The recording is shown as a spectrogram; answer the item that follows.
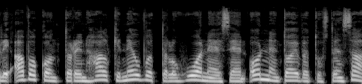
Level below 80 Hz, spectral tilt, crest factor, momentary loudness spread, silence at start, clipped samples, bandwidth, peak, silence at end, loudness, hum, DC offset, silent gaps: -58 dBFS; -6.5 dB/octave; 14 dB; 5 LU; 0 s; under 0.1%; 15.5 kHz; -2 dBFS; 0 s; -16 LUFS; none; under 0.1%; none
